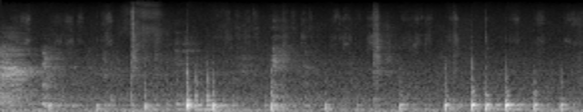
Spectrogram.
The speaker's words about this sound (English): I'm going to write a few of these down.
